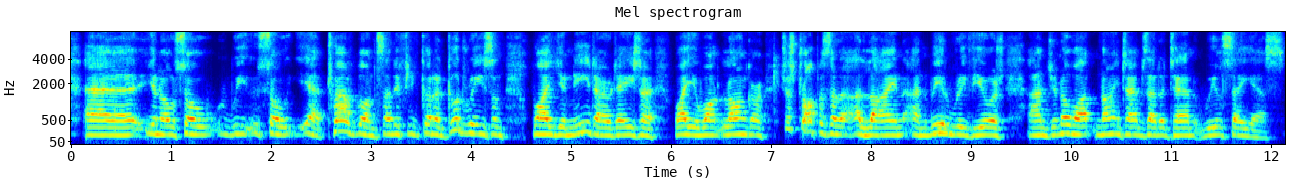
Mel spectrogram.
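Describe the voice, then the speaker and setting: A man with an Irish accent talks at a moderate pace in a high pitch, with fairly even intonation and hardly any pauses. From Ireland, County Wicklow. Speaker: whale and dolphin conservationist. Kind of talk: webinar Q&A. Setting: online webinar.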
